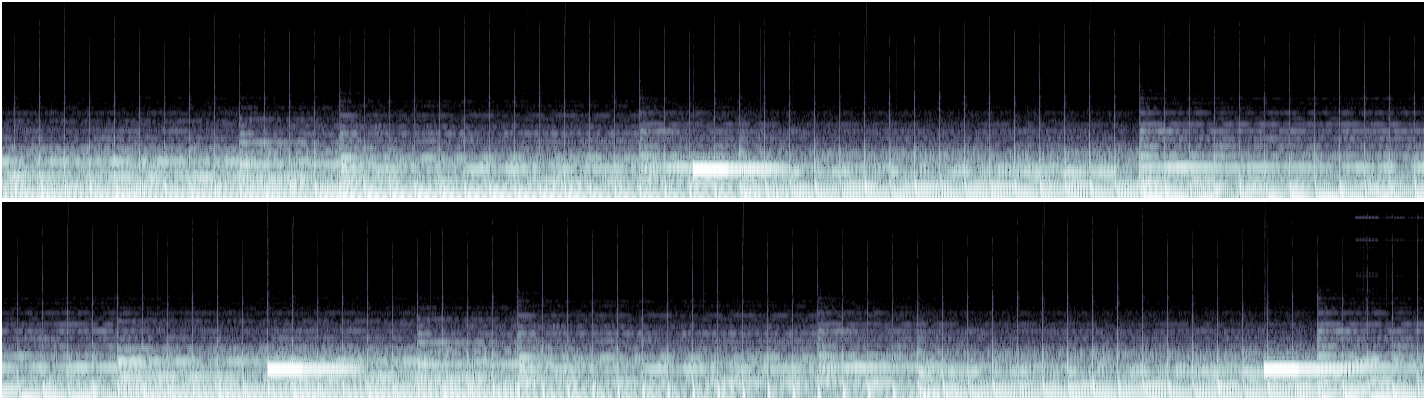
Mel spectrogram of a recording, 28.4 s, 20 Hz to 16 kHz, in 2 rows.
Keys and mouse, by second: 0.3 middle click, 2.2 a, 2.4 z, 2.6 z, 3.1-3.7 drag, 4.7 c, 6.7 click, 6.7 right click, 9.3-9.9 right drag, 9.3 c, 9.3 a, 9.5 z, 9.7 click, 9.7-10.3 middle drag, 16.1 shift+d, 16.4 ctrl+KP_1, 16.7 z, 16.8-17.4 drag, 17.9-20.6 drag, 20.8-21.3 drag, 21.8 e, 22.2-22.7 drag, 22.7 s, 23.5-24.7 drag, 24.7 a, 24.8 z, 24.9-26.2 middle drag, 26.8-27.4 middle drag, 27.4 click, 27.6 z, 28.2 z, 28.3-28.4 middle drag.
